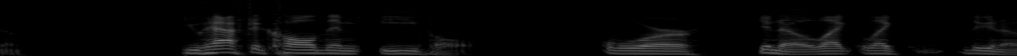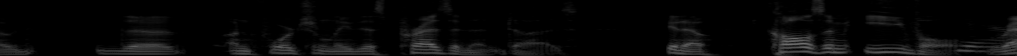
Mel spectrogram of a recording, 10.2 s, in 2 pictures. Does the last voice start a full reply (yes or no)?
no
